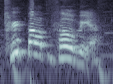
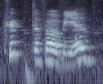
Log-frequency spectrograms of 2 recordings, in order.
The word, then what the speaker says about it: trypophobia: Trypophobia. I've also heard it called tryptophobia, but it's spelled trypophobia. Trypophobia.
